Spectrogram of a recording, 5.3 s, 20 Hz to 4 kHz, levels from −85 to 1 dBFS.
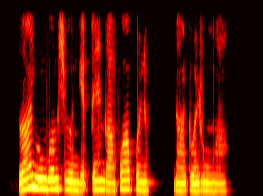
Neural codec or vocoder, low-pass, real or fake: codec, 24 kHz, 3.1 kbps, DualCodec; 3.6 kHz; fake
